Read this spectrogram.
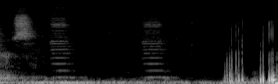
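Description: An elevator chime beeps.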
